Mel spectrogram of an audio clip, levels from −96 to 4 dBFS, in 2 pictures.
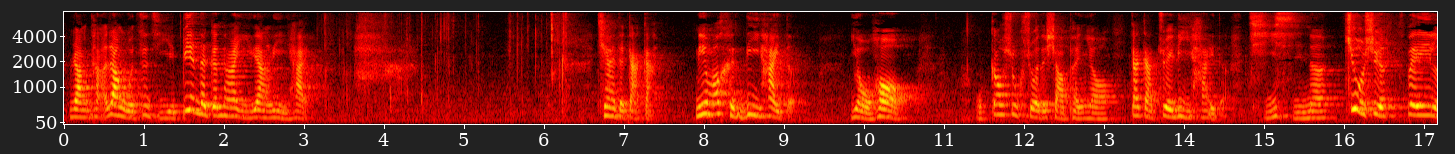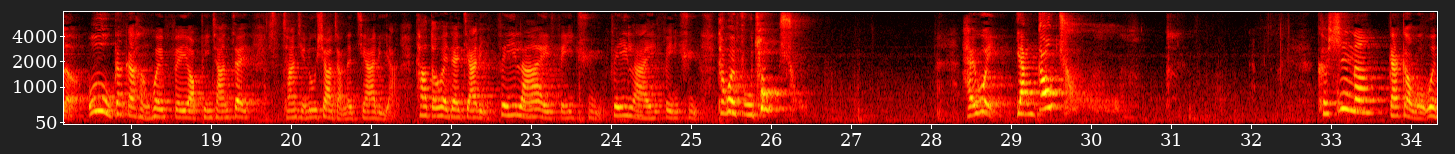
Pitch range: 185-280 Hz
